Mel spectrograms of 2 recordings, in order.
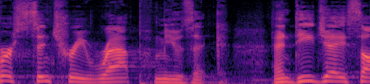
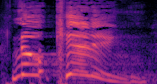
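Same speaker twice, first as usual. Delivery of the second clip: much higher and louder mock "no kidding"; sarcastic retort; 14 semitones higher, 6 dB louder, slower than usual. Pastor answering the stopped-pump message, loud sarcasm. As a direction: snap back at the screen, dripping sarcasm.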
